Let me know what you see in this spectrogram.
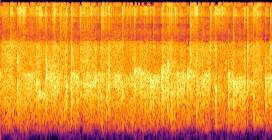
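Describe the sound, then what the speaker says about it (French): A church congregation applauding in praise, a dense steady roar of many hands clapping together that fills the room, with no break for the whole stretch. "On va encore acclamer le Saint-Esprit."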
